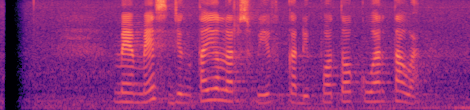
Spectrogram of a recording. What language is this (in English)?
Sundanese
